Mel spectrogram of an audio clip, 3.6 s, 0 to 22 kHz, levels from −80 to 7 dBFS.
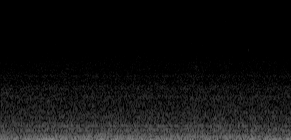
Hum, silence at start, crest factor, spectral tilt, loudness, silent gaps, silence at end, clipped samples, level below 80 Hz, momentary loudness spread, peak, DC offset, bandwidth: none; 0 s; 14 dB; -7 dB/octave; -47 LUFS; none; 0 s; under 0.1%; -46 dBFS; 1 LU; -28 dBFS; under 0.1%; 16.5 kHz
